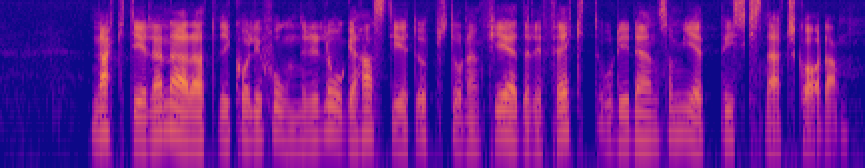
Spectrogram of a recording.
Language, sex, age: Swedish, male, 29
